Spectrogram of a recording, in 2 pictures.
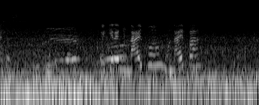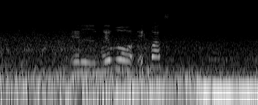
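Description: Voices talking on and off, over a steady low rumble of street noise.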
